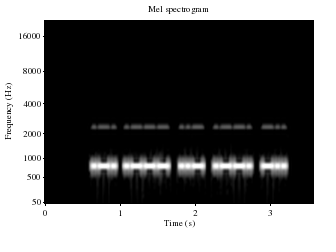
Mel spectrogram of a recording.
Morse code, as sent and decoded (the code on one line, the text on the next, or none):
.-. .--- ..- .--. -..
RJUPD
